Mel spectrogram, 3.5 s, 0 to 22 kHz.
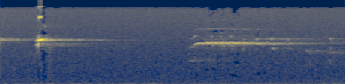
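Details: An eagle pair duets early on a Sunday morning, 18 November 2018, roosting near their nest at Big Bear Lake, California, calling to each other first thing. They give high, thin whistled notes: a short sharp note, then after a pause a longer, wavering, chittering whistle.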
